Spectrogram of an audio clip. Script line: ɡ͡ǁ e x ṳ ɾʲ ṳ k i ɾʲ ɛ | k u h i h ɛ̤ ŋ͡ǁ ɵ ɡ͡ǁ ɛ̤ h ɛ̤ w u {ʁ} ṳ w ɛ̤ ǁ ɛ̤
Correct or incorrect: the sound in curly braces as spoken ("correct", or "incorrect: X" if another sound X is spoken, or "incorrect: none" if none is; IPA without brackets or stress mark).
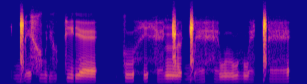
incorrect: w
